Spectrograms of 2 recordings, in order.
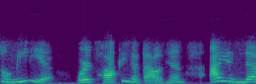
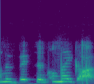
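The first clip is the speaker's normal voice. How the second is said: tearful, weepy, crying, self-pitying victim voice; 3 semitones higher than usual. Mocking how Tati plays the victim: imitating Tati's tearful victim act. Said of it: "And all those tears and crying".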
